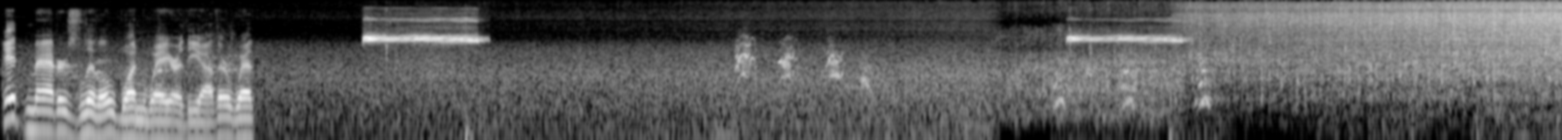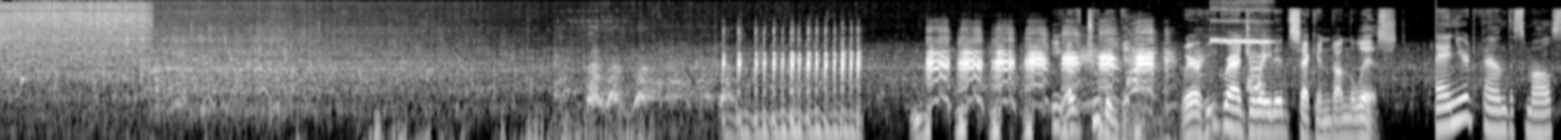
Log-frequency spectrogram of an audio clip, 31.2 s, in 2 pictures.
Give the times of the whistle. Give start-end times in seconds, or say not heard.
3.6-4.9, 10.7-11.9, 27.7-28.4.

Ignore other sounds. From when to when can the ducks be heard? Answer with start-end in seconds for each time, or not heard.
21.8-27.8.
